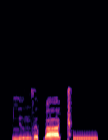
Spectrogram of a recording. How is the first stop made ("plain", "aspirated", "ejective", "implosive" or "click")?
implosive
